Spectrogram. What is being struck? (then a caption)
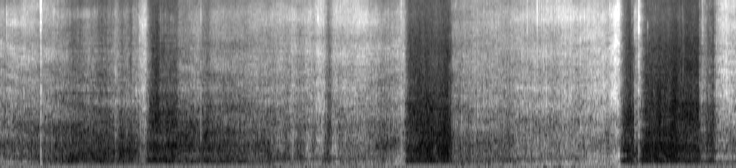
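Foam pool noodle. Long nails scratch and tap along a long black hollow foam pool noodle held diagonally. Soft, dry, broadband scratching runs throughout, broken by a few sharp taps and brief quiet gaps. A steady low hum sits underneath at a fairly quiet level.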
